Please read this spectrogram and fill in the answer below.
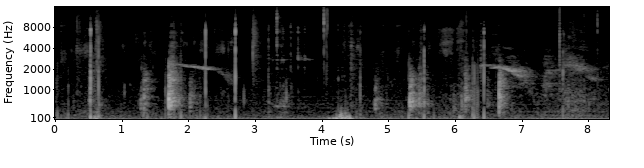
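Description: Faint footsteps and scattered clicks and knocks of someone moving about fetching a brush, with a puppy giving two short falling whines, about two seconds in and again about six and a half seconds in.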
